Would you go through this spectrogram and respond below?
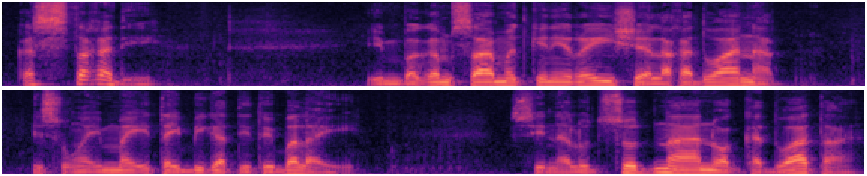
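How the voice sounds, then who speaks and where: A man's voice: fairly low pitch, normal speed, long pauses, a bit bright, close to an everyday voice. A man acting as a frank friend admonishing his buddy in an Ilocano radio drama, in a conversational way. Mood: concerned, chiding. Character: frank male friend breaking bad news to his buddy.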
